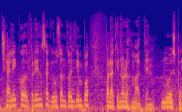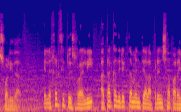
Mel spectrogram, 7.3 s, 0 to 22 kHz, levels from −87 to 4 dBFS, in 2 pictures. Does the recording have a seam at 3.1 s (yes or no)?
yes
